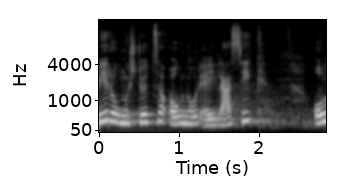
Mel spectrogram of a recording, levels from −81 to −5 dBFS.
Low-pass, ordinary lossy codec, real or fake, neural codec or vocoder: 14.4 kHz; none; real; none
